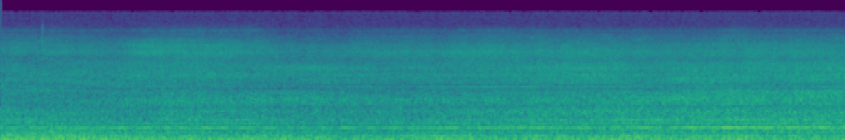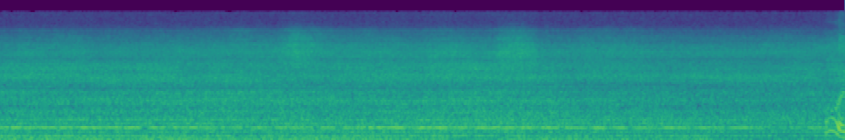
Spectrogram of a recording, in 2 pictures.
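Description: A KLM airliner taxis at Edinburgh Airport, its engines a steady, moderately distant drone that holds evenly throughout, with a faint tonal whine on top.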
